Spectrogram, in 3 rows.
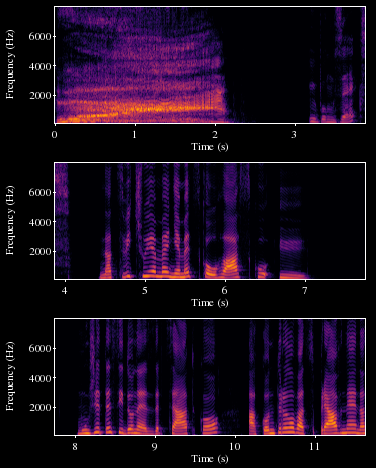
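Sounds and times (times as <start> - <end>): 
speech: 0.0 - 0.6, 3.2 - 7.1, 8.0 - 11.6
person growling a throaty roar imitating a lion: 0.0 - 2.2.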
